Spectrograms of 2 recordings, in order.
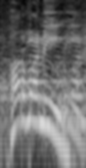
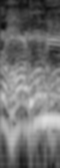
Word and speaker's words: ہروانی: حضرت عثمان ہروانی، وہ صحیح تلفظ کیا ہے؟ ہروانی، اور ہارونی غلط العام ہے، تو حضرت عثمان ہارونی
